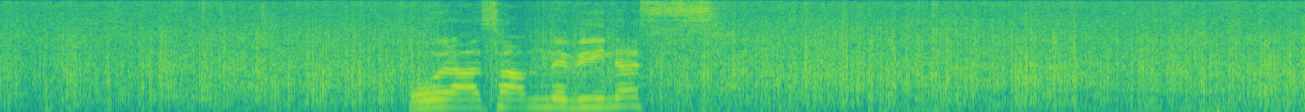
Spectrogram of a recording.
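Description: Heavy monsoon rain pours steadily in Manali, a dense, loud hiss of drops on surfaces throughout, with someone speaking briefly over it partway through.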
